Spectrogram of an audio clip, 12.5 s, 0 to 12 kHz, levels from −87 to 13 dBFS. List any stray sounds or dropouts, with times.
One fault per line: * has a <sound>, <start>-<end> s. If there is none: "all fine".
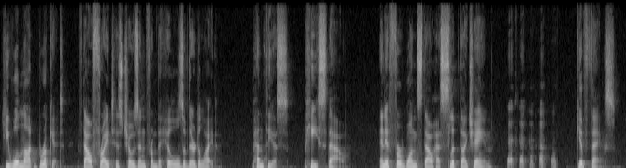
* has a laugh, 10.1-11.2 s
